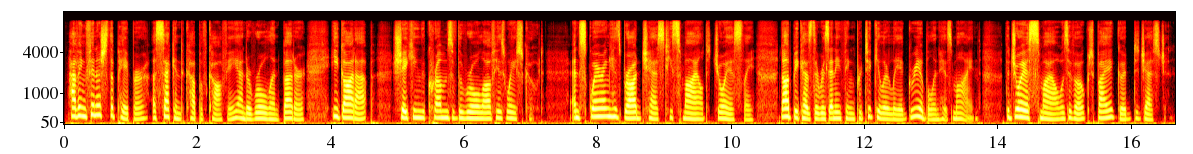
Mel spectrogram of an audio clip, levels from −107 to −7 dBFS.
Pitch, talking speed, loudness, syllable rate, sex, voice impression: 200 Hz, 185 wpm, -19 LUFS, 5.6 syllables/s, female, very feminine, young, very thin, very tensed, slightly powerful, very bright, hard, very clear, very fluent, cute, slightly intellectual, slightly refreshing, sincere, calm, friendly, reassuring, unique, elegant, slightly wild, slightly sweet, lively, strict, intense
